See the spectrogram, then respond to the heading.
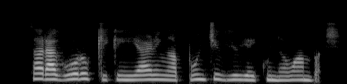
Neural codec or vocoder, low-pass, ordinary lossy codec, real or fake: codec, 16 kHz, 1 kbps, X-Codec, WavLM features, trained on Multilingual LibriSpeech; 7.2 kHz; MP3, 48 kbps; fake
